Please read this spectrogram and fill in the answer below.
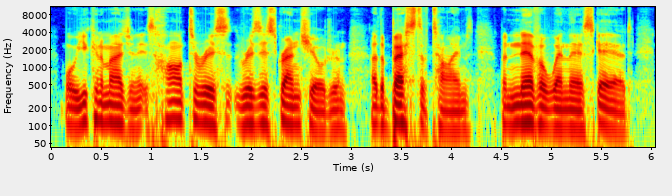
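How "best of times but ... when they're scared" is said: normal talking voice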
